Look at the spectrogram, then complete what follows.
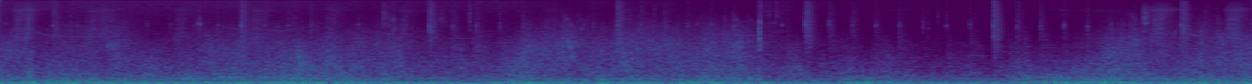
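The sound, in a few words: explosions on ships in Cosmoteer video game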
